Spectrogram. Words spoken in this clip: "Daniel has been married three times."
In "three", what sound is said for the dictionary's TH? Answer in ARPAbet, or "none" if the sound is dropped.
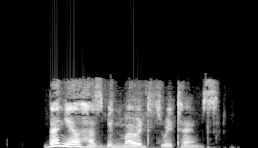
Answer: TH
